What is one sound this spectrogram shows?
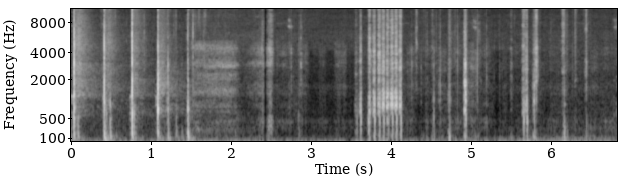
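A knife blade knocks sharply into wood, several times.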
